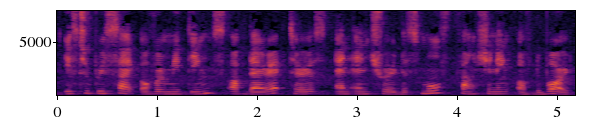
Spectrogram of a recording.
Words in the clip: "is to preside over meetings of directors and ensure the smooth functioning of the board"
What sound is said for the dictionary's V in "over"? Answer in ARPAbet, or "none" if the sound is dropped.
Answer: V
